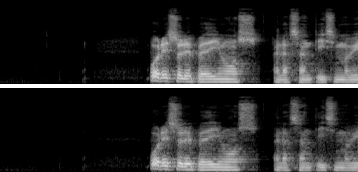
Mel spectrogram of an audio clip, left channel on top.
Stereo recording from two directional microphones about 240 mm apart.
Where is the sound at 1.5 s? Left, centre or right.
Centre.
